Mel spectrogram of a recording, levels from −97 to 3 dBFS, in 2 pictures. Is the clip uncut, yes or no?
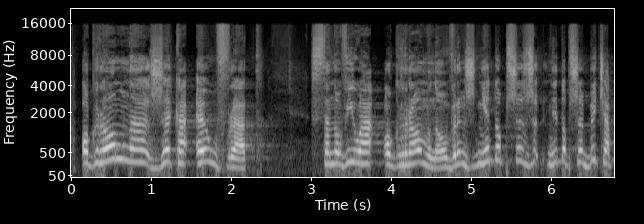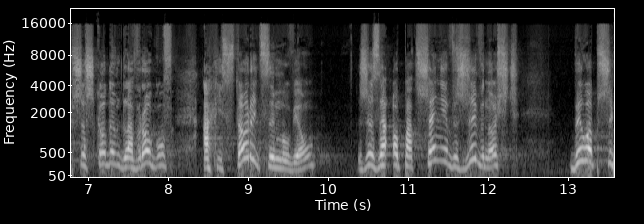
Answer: yes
